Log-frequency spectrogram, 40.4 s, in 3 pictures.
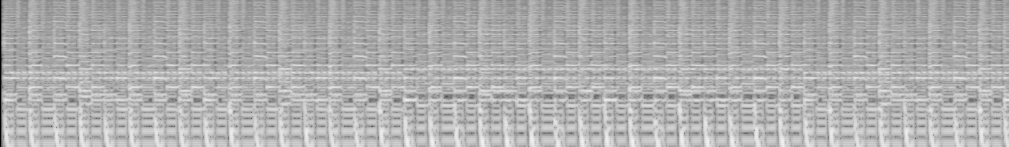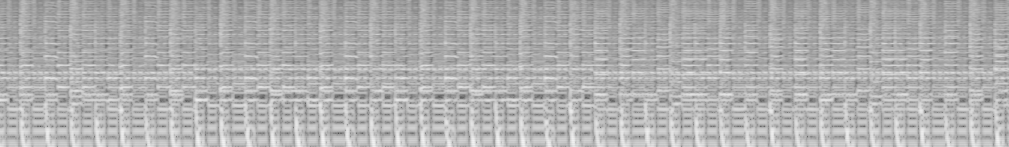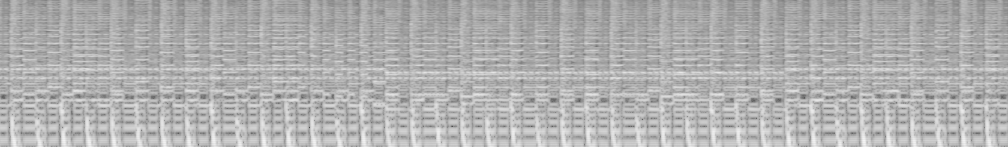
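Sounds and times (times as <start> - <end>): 
music: 0.0 - 40.3.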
